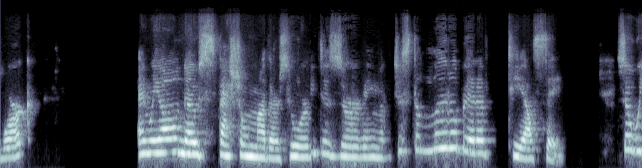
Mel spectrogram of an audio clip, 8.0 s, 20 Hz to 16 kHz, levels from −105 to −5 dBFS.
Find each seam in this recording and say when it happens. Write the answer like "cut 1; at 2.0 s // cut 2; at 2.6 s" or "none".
cut 1; at 3.9 s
